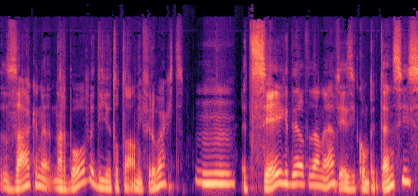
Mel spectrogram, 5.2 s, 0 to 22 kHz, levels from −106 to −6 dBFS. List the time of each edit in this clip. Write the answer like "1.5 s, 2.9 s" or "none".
2.9 s, 4.2 s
